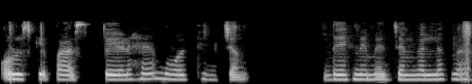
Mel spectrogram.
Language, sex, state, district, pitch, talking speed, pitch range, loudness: Hindi, female, Uttar Pradesh, Jyotiba Phule Nagar, 230 Hz, 180 wpm, 225-240 Hz, -19 LUFS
